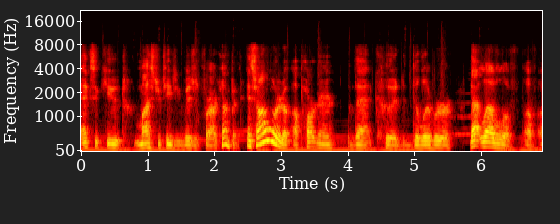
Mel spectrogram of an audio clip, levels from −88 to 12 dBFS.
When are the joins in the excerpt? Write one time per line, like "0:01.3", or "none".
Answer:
0:02.3
0:05.6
